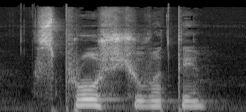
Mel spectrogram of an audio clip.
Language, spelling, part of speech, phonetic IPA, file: Ukrainian, спрощувати, verb, [ˈsprɔʃt͡ʃʊʋɐte], Uk-спрощувати.ogg
- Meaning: to simplify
